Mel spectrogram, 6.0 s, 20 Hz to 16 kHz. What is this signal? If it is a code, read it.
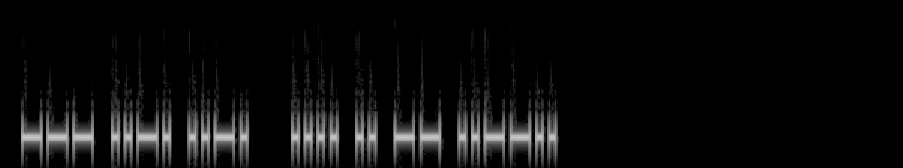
Morse code, heard as a keyed tone, about 28 wpm, 700 Hz. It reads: OFF HIM?
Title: Sentences from Top 1600 Words 28wpm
